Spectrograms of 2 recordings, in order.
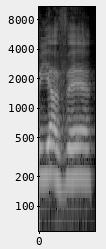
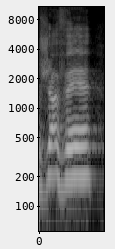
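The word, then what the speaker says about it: Yahweh: Eu quero dizer que quando Moisés usa essa palavra cuja pronúncia é debatida, uns pronunciam como Yahé, outros como Javé, outros como Yahué, não importa.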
